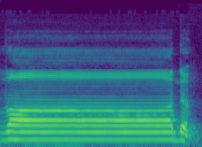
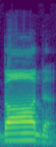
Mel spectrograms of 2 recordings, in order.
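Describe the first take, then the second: First: It begins with a heavy, emphatic d sound. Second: It begins with a plain light d sound. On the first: The speaker calls it right. "ज़बान की करवट ... जब मसूड़ू के साथ जाकर लगती है तो लफ्ज़ वाद अदा होता है" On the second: The speaker calls it wrong. "दाल के मुशाबे करते हैं, तो वो दाल भी नहीं पढ़नी"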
